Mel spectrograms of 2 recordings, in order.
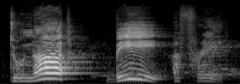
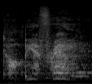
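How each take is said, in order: First: Slowed right down, each word "not" weighted; slow firm reassurance. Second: Much softer, as if soothing a scared man; gentle reassurance. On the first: Jesus insisting Peter need not fear, slow and firm. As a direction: lean on "not", deliberately slow. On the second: Jesus calming frightened Peter, softly reassuring. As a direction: hush his fear, tenderly. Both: Retold or imitated.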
